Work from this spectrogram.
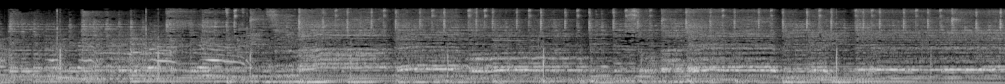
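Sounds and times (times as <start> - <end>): backing track with steady beat: 0.0 - 10.0
girls singing pop song: 0.0 - 10.0.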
